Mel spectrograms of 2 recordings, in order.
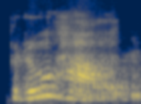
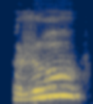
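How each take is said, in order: First: The final syllable is fully voiced. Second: The final syllable is only breathed out. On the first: The speaker calls it wrong. "the way I pronounced it" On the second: The speaker calls it right. "They just breathe the H A. They don't voice it"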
